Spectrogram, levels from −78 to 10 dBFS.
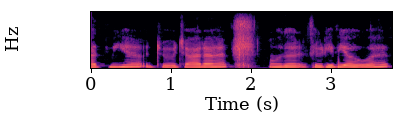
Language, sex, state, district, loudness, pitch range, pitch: Hindi, female, Jharkhand, Deoghar, -19 LUFS, 215-245 Hz, 230 Hz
